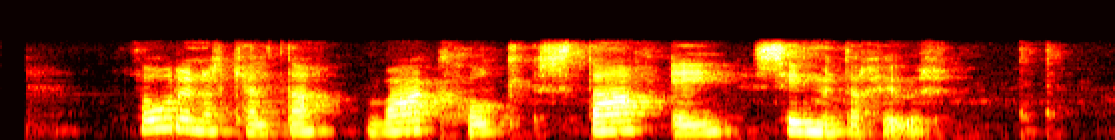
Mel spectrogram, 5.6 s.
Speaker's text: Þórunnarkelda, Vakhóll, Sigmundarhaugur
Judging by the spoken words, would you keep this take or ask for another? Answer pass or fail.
fail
